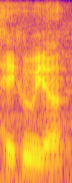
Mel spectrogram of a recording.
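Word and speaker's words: Hayoa: H A Y O A, but it's pronounced Heihoya.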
